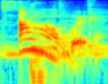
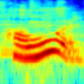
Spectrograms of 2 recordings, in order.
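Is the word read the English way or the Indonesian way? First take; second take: English; Indonesian. First: It is read with English pronunciation. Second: It is read with Indonesian spelling sounds. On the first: This is how the word is actually read. "Bahasa Inggris bacaannya hour" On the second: This is how the written letters look. "Tulisannya haur, haur. Itu tulisan ya. Kalau di bahasa Indonesia kan dibaca haur"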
